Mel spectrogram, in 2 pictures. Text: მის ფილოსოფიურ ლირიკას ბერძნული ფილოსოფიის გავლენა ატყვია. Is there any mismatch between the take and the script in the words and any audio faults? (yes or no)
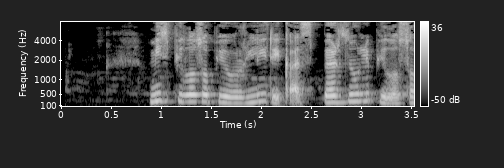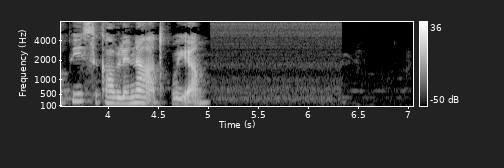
no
